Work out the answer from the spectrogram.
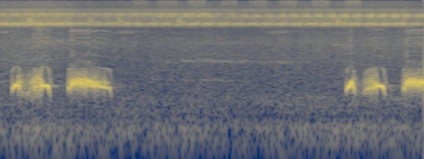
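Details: Spotted dove in forest with banggo-style lure calling to summon a rival. Two low hooting coos, then a quiet pause, then a quick double note and a longer steady coo at the end.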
